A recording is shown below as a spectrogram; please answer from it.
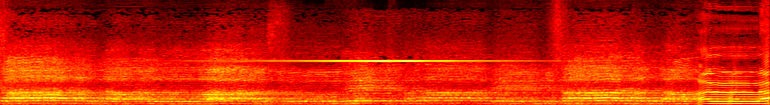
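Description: A congregation chanting together in long, drawn-out notes, with a thin steady high whistle for a few seconds in the middle. About a second before the end, a single voice begins a melodic recitation with a wavering pitch.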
